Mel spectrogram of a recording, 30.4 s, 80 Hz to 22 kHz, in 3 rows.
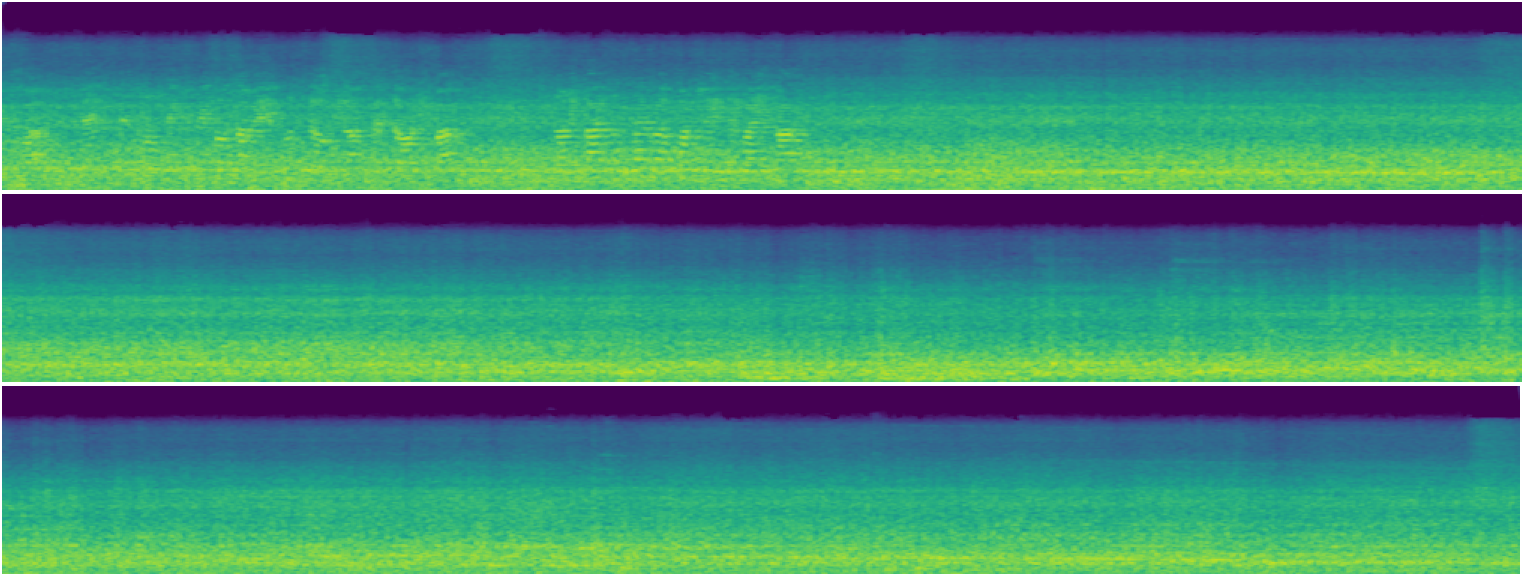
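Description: Hankyu 7300 series commuter train running through an underground subway tunnel: a steady, loud rumble of wheels on rail and running gear, with a constant hum from the motors.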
